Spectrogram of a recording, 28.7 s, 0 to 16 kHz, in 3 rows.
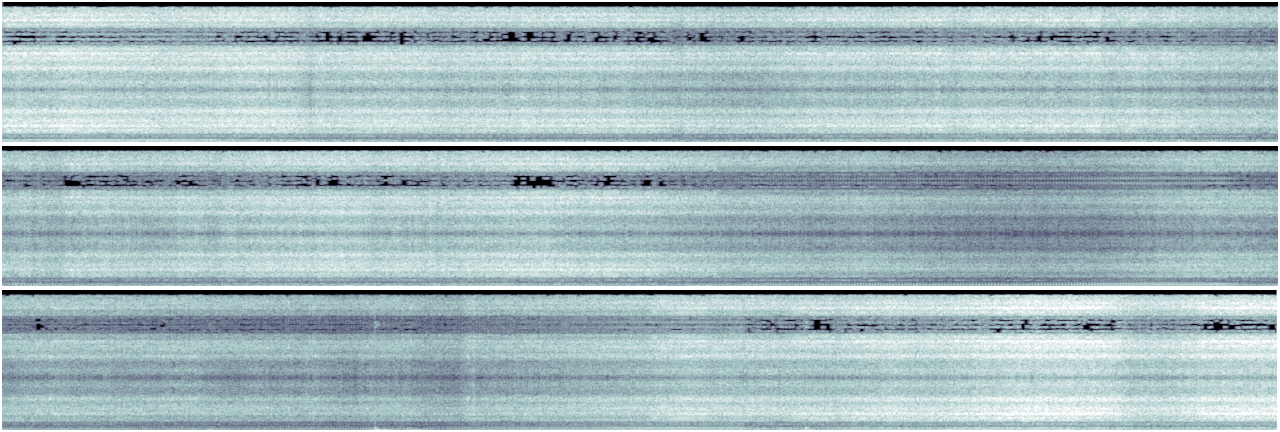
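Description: Honda CB 250 RS single-cylinder four-stroke engine running under way through bends, with wind rushing over the microphone. The engine eases off and goes quieter a little past the middle, then its note climbs again as it accelerates, with a brief sharp knock about two-thirds of the way in.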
